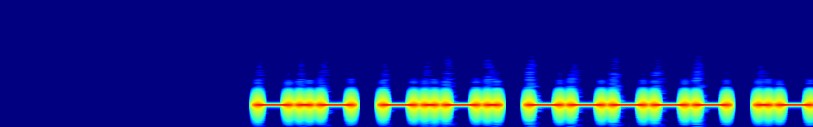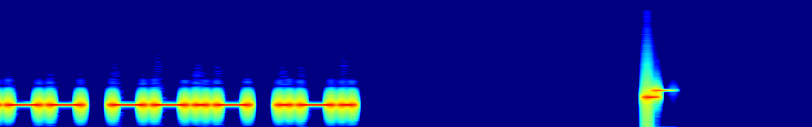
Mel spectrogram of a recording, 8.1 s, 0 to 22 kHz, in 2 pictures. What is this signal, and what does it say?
Morse code, heard as a keyed tone, about 23 wpm, 700 Hz. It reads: KC0JQR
